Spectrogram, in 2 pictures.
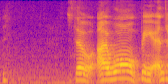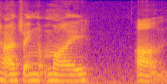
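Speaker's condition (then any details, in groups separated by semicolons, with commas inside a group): Cerebral palsy; prenatal stroke, right brain, limited left side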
